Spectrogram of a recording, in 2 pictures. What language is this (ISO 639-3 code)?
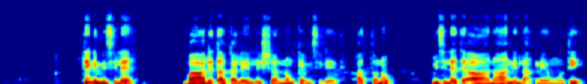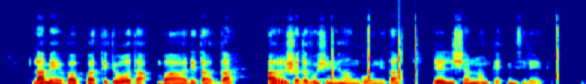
sid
